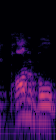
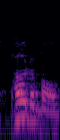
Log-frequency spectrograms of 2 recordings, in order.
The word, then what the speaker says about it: potable: non-potable water which I just learned how to pronounce this week because of Brandy good job yeah uh everybody uh says portable water apparently it's potable water and I never picked that up from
